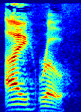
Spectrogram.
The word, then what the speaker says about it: airo: And it's a word that's pronounced airo. A-I-R-O. It's Greek.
